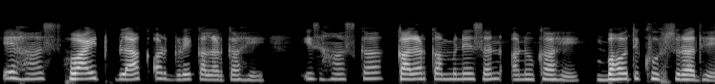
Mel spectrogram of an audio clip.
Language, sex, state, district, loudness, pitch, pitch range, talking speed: Hindi, female, Bihar, East Champaran, -20 LUFS, 245 Hz, 225-255 Hz, 170 wpm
